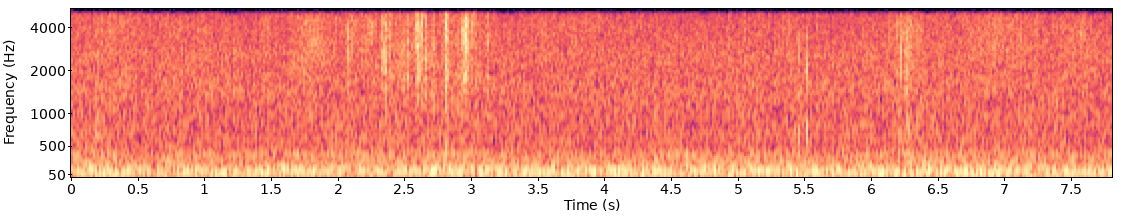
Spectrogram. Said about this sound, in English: Well, I love the sound of turning pages.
